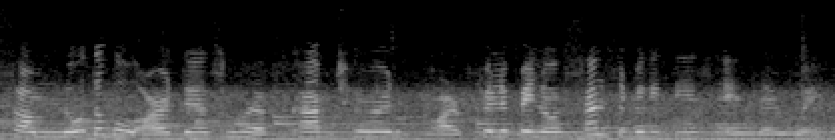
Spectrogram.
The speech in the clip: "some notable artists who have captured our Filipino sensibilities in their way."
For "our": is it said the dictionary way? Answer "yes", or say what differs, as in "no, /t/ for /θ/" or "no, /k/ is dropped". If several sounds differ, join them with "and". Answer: yes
